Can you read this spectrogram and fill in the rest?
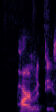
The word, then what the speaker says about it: Parvati: I'm saying that name wrong. – Yes. Oh, for everyone listening, you can see my pinned tweet, but it's Parvati. So the first syllable is the strong one.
